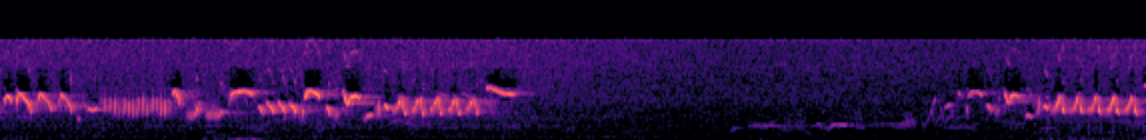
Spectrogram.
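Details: A high, rapid trilling song of the Eurasian wren, with buzzy rattles, breaks off near four seconds; after a quiet gap with a few faint notes, another fast trilled phrase begins.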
